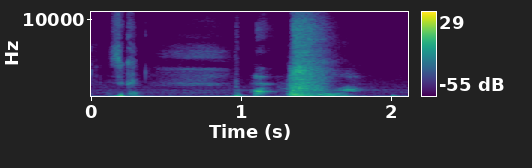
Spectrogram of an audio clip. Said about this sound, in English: And I have to sneeze. Maybe. Probably. Is it going to happen?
